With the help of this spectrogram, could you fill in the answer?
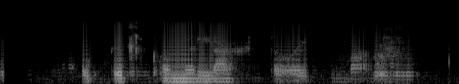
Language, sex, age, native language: Icelandic, female, 11, Icelandic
